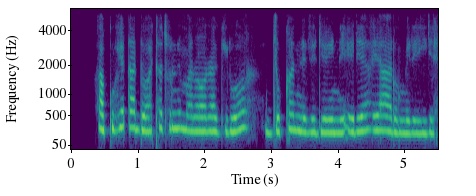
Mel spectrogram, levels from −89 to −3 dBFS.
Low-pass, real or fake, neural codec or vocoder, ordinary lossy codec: 5.4 kHz; fake; codec, 24 kHz, 3 kbps, HILCodec; none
